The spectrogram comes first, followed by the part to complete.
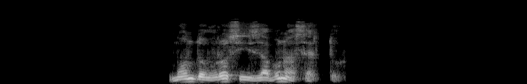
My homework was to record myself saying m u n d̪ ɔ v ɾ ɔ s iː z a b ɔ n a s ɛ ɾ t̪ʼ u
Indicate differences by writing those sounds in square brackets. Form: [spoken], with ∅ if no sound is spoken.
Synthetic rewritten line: m [ɔ] n d̪ ɔ v ɾ ɔ s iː z a b [u] n a s ɛ ɾ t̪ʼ u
